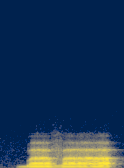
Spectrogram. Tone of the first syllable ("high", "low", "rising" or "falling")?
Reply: low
